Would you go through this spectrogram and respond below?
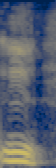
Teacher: हमारी जीभ तालु को छू रही है, बड़ी भी तालु को छू रही है। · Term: तालव्य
